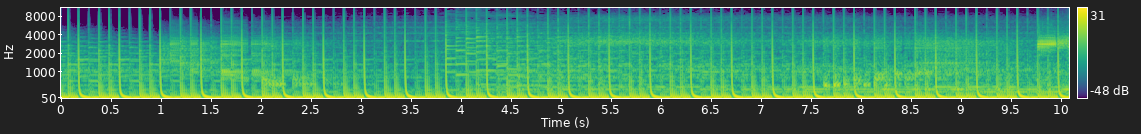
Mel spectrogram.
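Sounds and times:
psytrance music: 0:00.0 - 0:10.0.

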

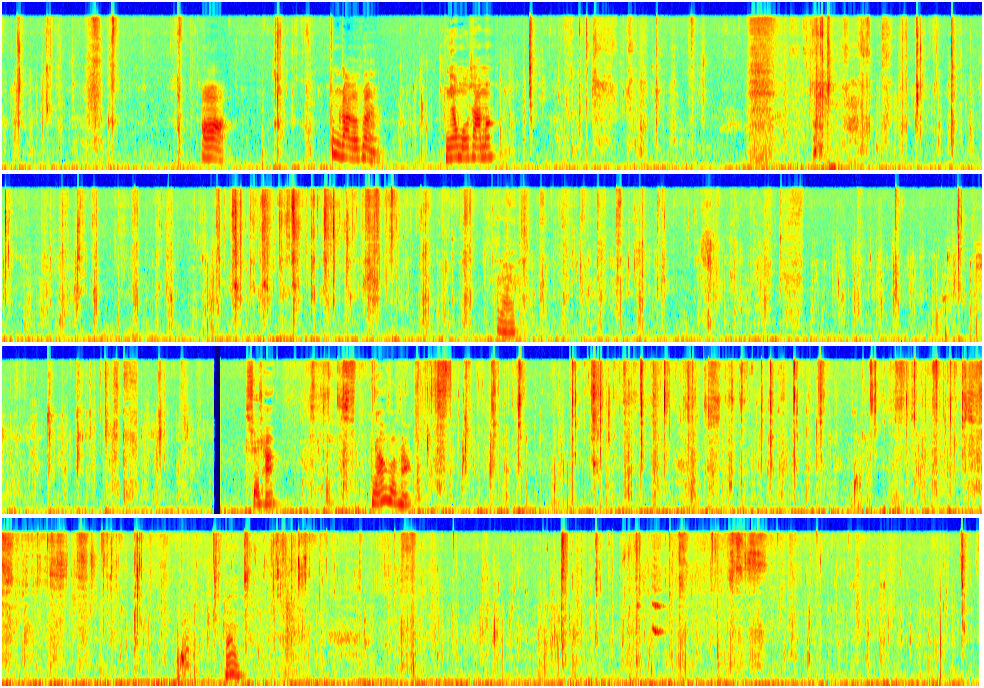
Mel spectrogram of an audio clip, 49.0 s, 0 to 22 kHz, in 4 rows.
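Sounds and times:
crunching and chewing green onion: 0:00.0 - 0:02.5, 0:03.2 - 0:04.2, 0:06.2 - 0:08.9, 0:09.9 - 0:27.2, 0:28.2 - 0:48.9.

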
